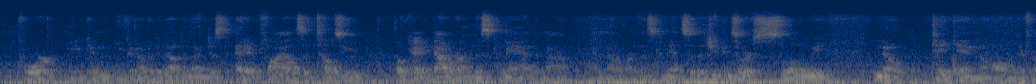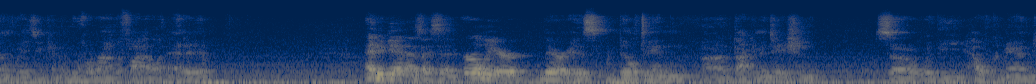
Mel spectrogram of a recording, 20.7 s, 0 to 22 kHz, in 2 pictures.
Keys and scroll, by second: 13.9 typing.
